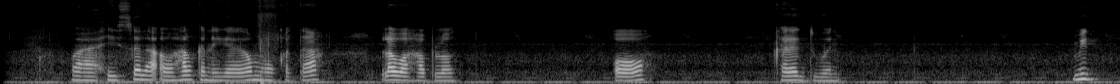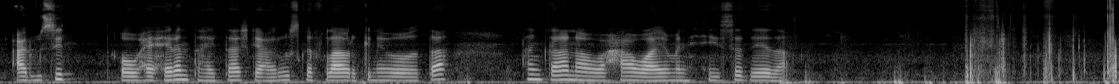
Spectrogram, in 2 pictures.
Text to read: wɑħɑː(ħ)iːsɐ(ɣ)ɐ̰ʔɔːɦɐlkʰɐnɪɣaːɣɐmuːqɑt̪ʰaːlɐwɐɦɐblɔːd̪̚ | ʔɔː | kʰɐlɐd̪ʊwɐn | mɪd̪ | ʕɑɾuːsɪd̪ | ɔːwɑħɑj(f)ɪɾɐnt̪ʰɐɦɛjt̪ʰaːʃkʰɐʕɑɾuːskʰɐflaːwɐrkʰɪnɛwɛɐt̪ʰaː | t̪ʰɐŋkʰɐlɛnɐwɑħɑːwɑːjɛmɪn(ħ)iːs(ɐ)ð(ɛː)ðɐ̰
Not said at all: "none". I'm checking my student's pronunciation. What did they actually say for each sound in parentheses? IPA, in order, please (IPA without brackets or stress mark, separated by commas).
ħ, ð, ħ, ħ, ɐ, ɛː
